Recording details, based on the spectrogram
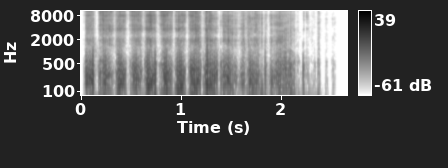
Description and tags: Frottement Cailloux 2
misc noise ambient
ambient, misc, noise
